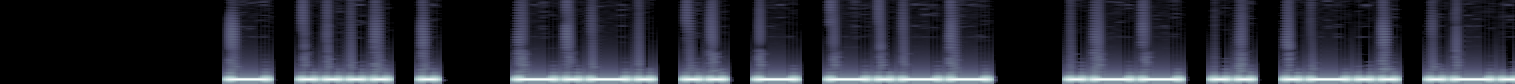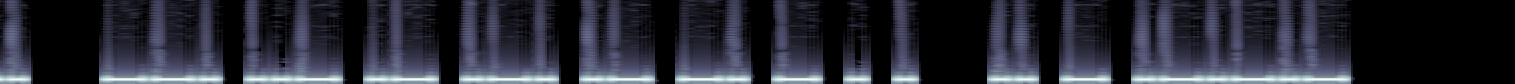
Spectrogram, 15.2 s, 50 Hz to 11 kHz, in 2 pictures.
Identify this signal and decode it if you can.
Morse code, heard as a keyed tone, about 20 wpm, 700 Hz. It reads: THE CITY WILL GUARANTEE IT.
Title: Sentences from Top 1600 Words 20wpm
